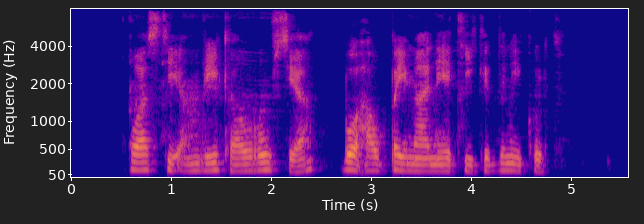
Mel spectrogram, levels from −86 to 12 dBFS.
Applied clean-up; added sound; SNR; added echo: neural mask model DeepFilterNet 3.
